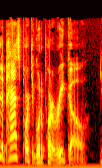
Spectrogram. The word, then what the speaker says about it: Puerto Rico: And this week in the Craigslist Corral, we're taking a trip down to Puerto, say it right, Puerto Rico. – Puerto Rico.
